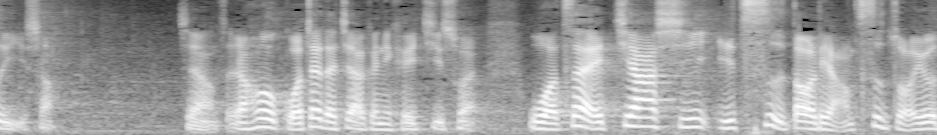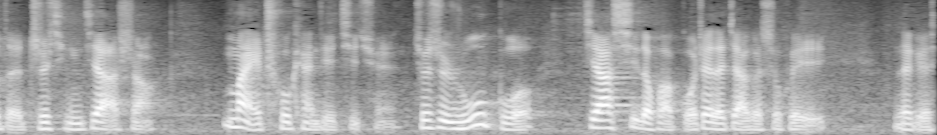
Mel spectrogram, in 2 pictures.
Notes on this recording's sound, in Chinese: 本期音频来自2019DNOC期权夏季嘉年华，圆桌论坛部分内容分享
